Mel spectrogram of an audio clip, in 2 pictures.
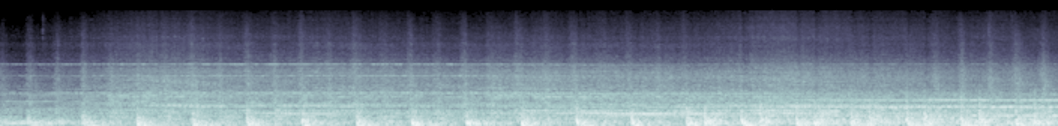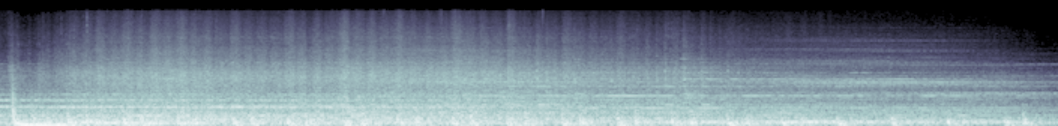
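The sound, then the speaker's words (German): Layered, echoing electronic tones repeat in a steady loop, then shift into a deep, throbbing pulse like a heartbeat, with brighter texture rising midway. No one speaks over it. “Aber diese anderen Töne nach dem ersten kam mir nicht so vor, als ob das jetzt einfach leiser wird, sondern als ob das irgendwie wie ein Delay ist, und nachher hat sich das sogar auch noch in so eine Art Herzschlag verändert.”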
